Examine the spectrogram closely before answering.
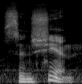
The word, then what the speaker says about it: Shenzhen: Take for a totally random example, SHENZHEN. SHENZHEN. What's the shin in there? Can you just ignore the H? Spoiler warning, you can't. SZH is its own sound in Chinese.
